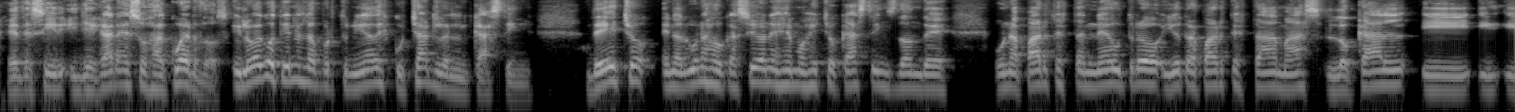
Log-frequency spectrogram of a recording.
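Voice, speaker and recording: A man who produces audiobooks, explaining the craft in a measured way and often checking in with the listener. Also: medium pitch. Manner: measured, explanatory, frequent tag questions. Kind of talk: explanatory talk.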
